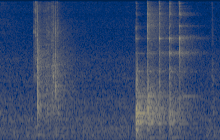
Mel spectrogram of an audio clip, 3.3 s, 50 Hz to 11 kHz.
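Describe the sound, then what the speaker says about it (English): Two eggs cracked one after another into a bowl in a school food-room kitchen, each giving a sharp clink and tap of shell on the rim, the second burst louder and busier, with no talking. "So I need 2 eggs. I'll crack those into the bowl."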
